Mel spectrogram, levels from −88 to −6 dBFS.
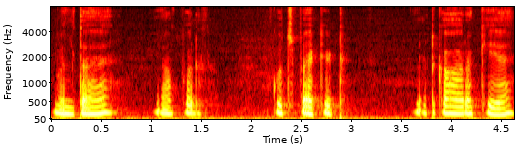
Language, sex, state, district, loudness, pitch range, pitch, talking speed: Hindi, male, Bihar, Vaishali, -18 LUFS, 175-205 Hz, 185 Hz, 115 wpm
